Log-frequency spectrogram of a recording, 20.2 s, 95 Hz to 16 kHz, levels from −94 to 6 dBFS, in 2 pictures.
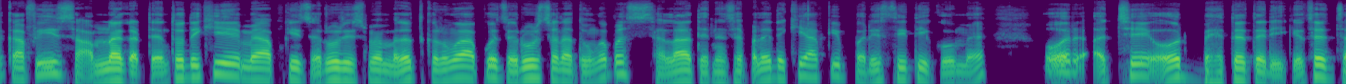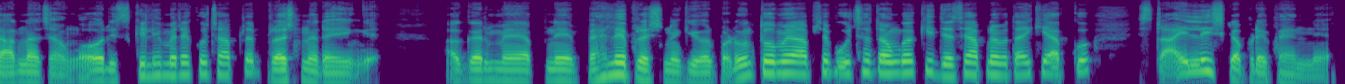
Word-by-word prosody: काफ़ी 95 -7 0
सामना 115 +6 +3
करते - - +1
हैं। 95 - 0
तो 145 - +5
देखिए 160 +3 +1
मैं 130 -2 +2
आपकी 125 +1 +1
ज़रूर 125 0 +2
इसमें 120 0 0
मदद 125 - +2
करूँगा 130 +6 +2
आपको 145 +2 +1
ज़रूर 135 +2 +2
सलाह 125 -6 0
दूँगा। 105 +8 -2
पर 180 - +1
सलाह 105 - 0
देने 100 0 -6
से 105 +2 -5
पहले 125 +4 -1
देखिए 140 +4 -2
आपकी 150 +2 -3
परिस्थिति 125 +3 -4
को 100 -3 -5
मैं 100 -1 -6 0.5
और - - +2
अच्छे 165 -1 -1
और 150 - +3
बेहतर 105 +5 0
तरीके 85 - -1
से 155 - +7
जानना 100 +2 +1
चाहूँगा 90 -2 -6
और 115 -1 +4
इसके 165 +8 -4
लिए 165 +1 -5
मेरे 170 +1 +1
कुछ 180 -1 -3
आपसे 170 - -1
प्रश्न 120 0 +3
रहेंगे। 95 0 -3 0.6
अगर 120 -1 +1
मैं 115 -1 -1
अपने 120 +1 0
पहले 165 +9 +3
प्रश्न 115 -2 +1
की 105 - -2
ओर 100 0 +1
बढ़ूँ 155 +3 +1
तो 190 -1 +6
मैं 190 0 +4
आपसे 180 +2 +2
पूछना 195 +1 -3
चाहूँगा 190 +1 +4
कि 205 - -3
जैसे 155 +3 +1
आपने 175 0 +2
बताया 170 +1 -1
कि 195 - -1
आपको 205 - 0 0.4
स्टाइलिश 215 -2 0
कपड़े 95 - +1
पहनने 85 -5 -8
हैं, - - -9
125 Hz, 195 wpm, -24 LUFS, 110-165 Hz, 0.6 s, से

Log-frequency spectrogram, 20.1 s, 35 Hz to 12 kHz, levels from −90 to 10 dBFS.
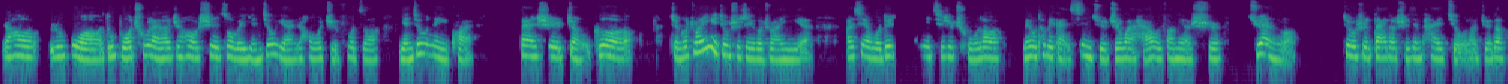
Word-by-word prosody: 然 230 - 0
后 245 -2 +2
如 235 +1 +1
果 200 -6 +3
读 230 +1 +3
博 220 -3 +3
出 260 +3 -2
来 230 -3 +4
了 215 0 +2
之 235 +1 -2
后 230 -2 0
是 225 +1 +1
作 230 0 +1
为 200 -1 +3
研 200 -1 -1
究 270 +5 +1
员， 195 -4 0
然 205 -1 -4
后 220 - -4
我 205 +1 -1
只 205 -1 -4
负 220 -3 -2
责 195 -1 -5 0.3
研 200 0 +3
究 285 +5 +2
的 275 - -1
那 240 -3 -1
一 195 -2 0
块。 - - -3 0.6
但 250 -2 +3
是 235 -2 +2
整 205 -4 0
个 240 -5 +3 0.5
整 215 -2 0
个 230 +2 +2
专 320 +6 +5
业 445 -8 +6
就 270 -2 +2
是 245 -2 -1
这 215 -3 0
个 200 0 +2
专 195 -1 -1
业， 195 - -2 0.6
而 225 0 +1
且 230 0 0
我 205 -2 +2
对 240 +3 +5
专 240 0 -12
业 225 - -1
其 230 0 -6
实 230 -1 -1
除 200 -3 -4
了 215 0 +1 0.3
没 215 - +1
有 235 0 +3
特 265 - -3
别 235 - +3
感 205 -4 -3
兴 235 +2 -1
趣 205 -4 -2
之 205 +1 0
外， 210 -1 +1
还 185 - -4
有 215 -1 +1
一 - - -1
方 205 -1 -2
面 205 -1 +1
儿 - - -3
是， 200 0 -1 0.4
倦 280 -3 +3
了， - - -7 0.6
就 245 -3 +3
是 230 -2 -1
呆 220 -1 +3
的 215 -1 0
时 210 -1 -3
间 210 0 -2
太 215 -2 -3
久 200 - -3
了， - - -5
觉 200 0 -4
得， 215 +1 +2
220 Hz, 245 characters per minute, -20 LUFS, 205-235 Hz, 0.6 s, 业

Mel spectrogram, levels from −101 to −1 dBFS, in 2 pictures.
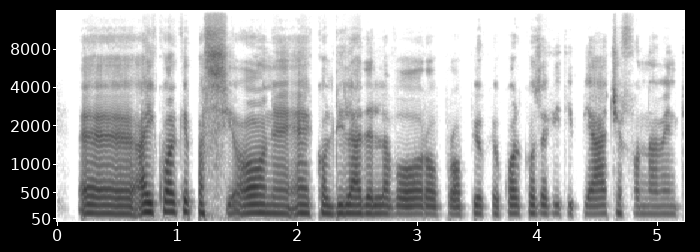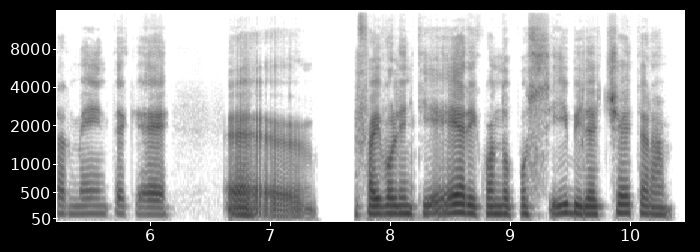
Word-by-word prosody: ehm, 140 -2 +3
hai 160 +2 +7
qualche 170 +1 +3
passione 145 -3 +2
ecco, 145 0 -1
al 135 - +1
di 140 - +1
là 140 -1 +4
del 140 0 +1
lavoro 135 0 +1
proprio 130 +2 -4
che 135 - -11
è - - -6
qualcosa 140 +1 -2
che 140 +1 -9
ti - - -10
piace 135 +1 -3
fondamentalmente, 130 0 -9
che 125 -1 -4 0.4
ehm, - - -2 0.3
fai 135 0 +2
volentieri 135 +2 +2
quando 135 0 -1
possibile 135 +1 -1
eccetera? 130 -1 -1
135 Hz, 145 wpm, -29 LUFS, 130-140 Hz, 0.4 s, hai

